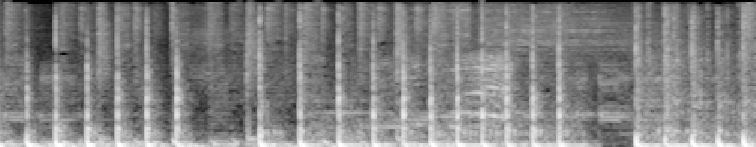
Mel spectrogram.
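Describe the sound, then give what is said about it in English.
Someone pounds hard on a door in a rapid, uneven flurry of loud thuds, with a busy noisy background and a brief pause near the end before the banging resumes. “Open the door. It'll take Brady a little while. Pound it. Pound it.”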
